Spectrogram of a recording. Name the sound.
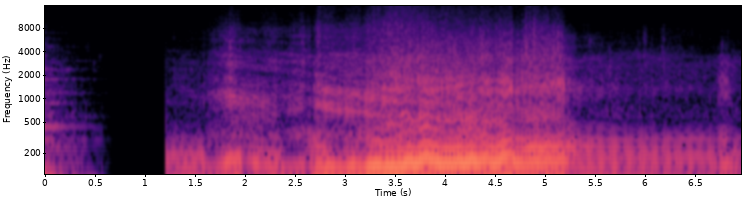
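motorcycle engine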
